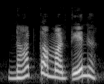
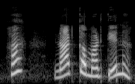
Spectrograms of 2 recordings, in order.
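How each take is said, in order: First: Said in the usual way. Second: Slow, higher sneering repeat of ನಾಟಕ ಮಾಡ್ತೇನ; drawn-out mock of "am I acting?"; mocking echo. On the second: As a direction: throw her words back at her, mocking.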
